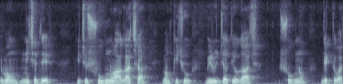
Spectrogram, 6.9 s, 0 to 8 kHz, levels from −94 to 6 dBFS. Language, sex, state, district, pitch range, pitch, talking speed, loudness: Bengali, male, West Bengal, Purulia, 125-165 Hz, 140 Hz, 115 wpm, -17 LUFS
